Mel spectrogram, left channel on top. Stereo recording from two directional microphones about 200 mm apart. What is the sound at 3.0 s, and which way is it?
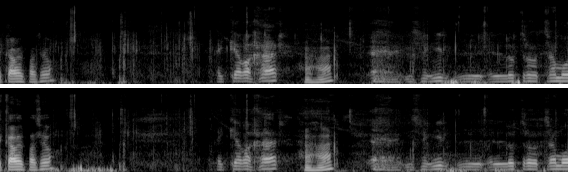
Speech, 35° right (ahead or behind).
